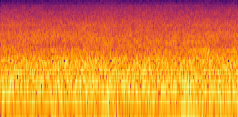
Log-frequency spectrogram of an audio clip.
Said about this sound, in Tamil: இது தண்ணி சவுண்டு மட்டும் அப்படியே நமக்கு காதுக்கு அப்படியே கேட்டுகிட்டே இருக்கும்.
